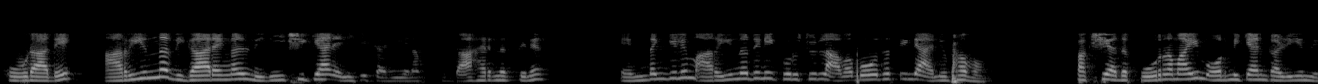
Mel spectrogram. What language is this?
Malayalam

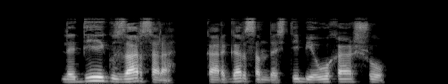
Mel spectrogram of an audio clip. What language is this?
Pashto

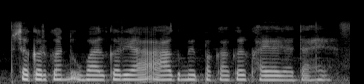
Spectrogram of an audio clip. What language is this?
Hindi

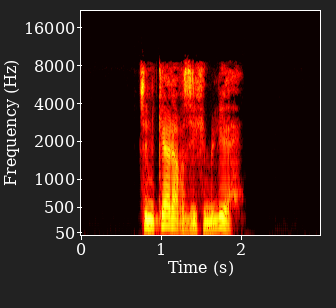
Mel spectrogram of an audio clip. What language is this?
Kabyle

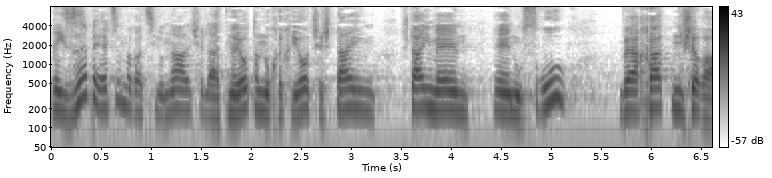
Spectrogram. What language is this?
Hebrew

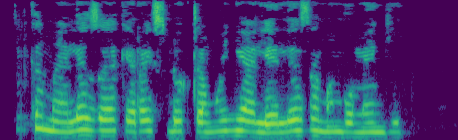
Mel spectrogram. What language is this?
Swahili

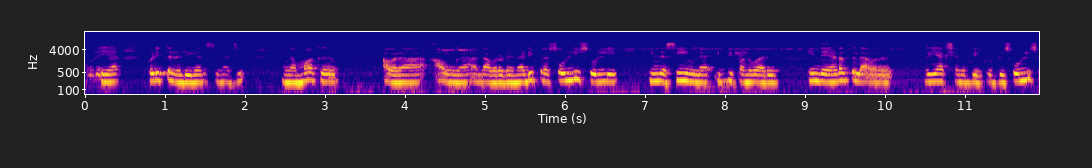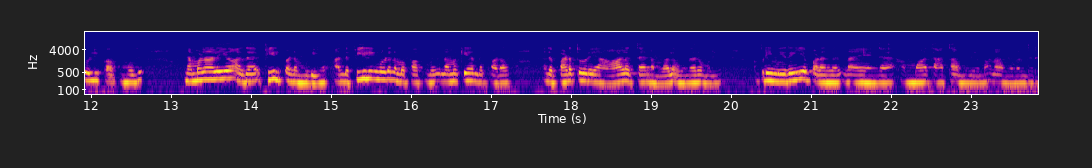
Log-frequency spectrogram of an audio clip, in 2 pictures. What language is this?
Tamil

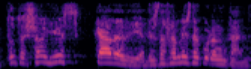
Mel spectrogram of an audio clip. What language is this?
Catalan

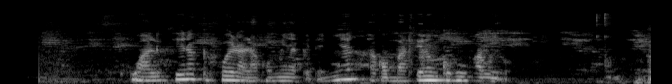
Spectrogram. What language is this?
Spanish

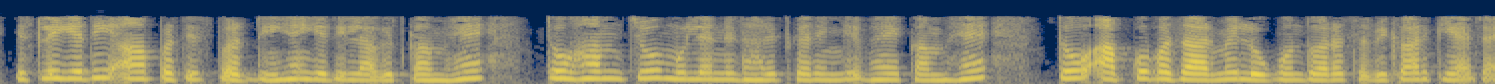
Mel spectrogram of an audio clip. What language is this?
Hindi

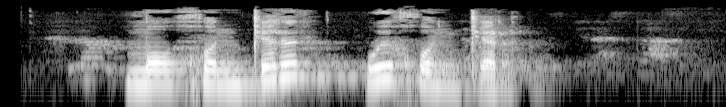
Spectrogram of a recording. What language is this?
Kabardian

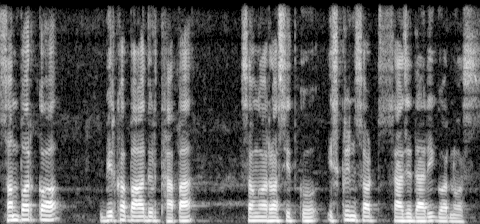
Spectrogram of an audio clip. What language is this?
Nepali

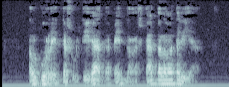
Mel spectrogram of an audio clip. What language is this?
Catalan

